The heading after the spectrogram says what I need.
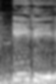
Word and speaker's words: EDI: are you named edie edie is the phonetic pronunciation of edi that is an acronym for enhancement what do you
